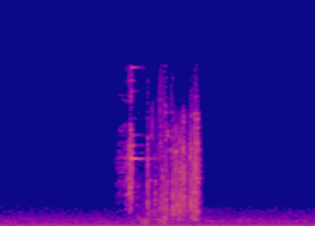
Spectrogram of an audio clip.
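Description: A rifle's metal parts click and rattle as it is handled.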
